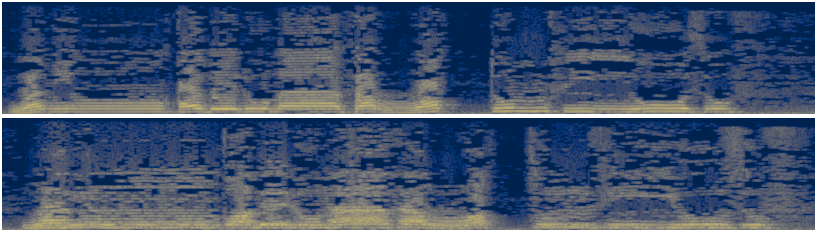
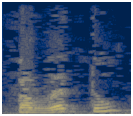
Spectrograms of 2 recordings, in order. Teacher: الإدغام الناقص في الطاء التي بعدها تاء يكون بأن نطبق المخرج على طاء ثم نفتح على تاء · Shown in: first take · لأن بديل ذلك إما الإظهار وهو أن نقلقل الطاء وهذا أمر لم تفعله العرب، أو أن نحول الطاء إلى تاء ويكون النطق بتاء مشددة، فردت وهذا لم تفعله العرب، أحدت وهذا أيضا لم تفعله العرب.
